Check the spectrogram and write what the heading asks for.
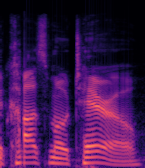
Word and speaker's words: Cosmo Tarot: We'll have you back before the book, The Cosmo Tarot. Am I saying that right? – Yeah.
